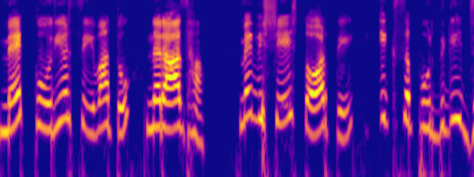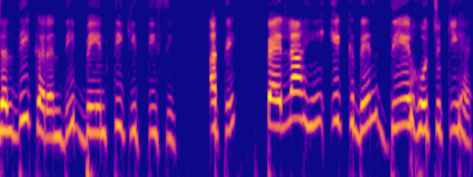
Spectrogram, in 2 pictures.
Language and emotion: Punjabi, angry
